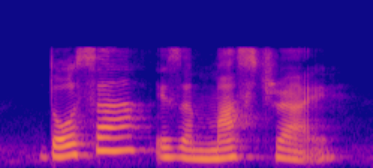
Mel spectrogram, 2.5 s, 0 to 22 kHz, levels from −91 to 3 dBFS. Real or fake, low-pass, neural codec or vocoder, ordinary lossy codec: fake; none; codec, 16 kHz, 2 kbps, FunCodec, trained on Chinese and English, 25 frames a second; none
